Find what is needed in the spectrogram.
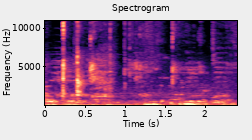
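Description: A few light clicks of casino chips being picked up and set down on the felt of a baccarat table, over a low steady hum.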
